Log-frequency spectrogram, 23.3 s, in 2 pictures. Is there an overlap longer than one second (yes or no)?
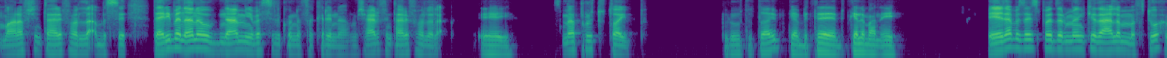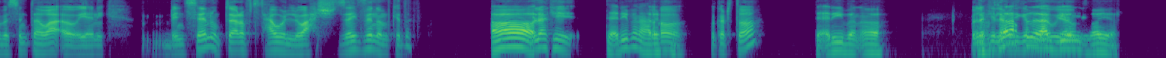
yes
